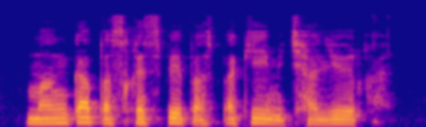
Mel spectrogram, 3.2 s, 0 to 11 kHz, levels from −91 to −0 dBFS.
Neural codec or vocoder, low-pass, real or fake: none; 7.2 kHz; real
